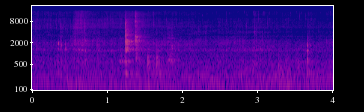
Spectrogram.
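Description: A wooden spoon scraping thick beef rendang out of a stainless steel saucepan into a ceramic bowl: faint scraping with a few light clicks, and one sharp knock of utensil on metal about a second in.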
